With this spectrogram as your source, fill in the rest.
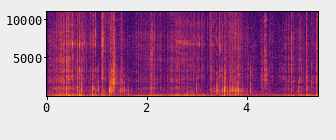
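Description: A utility knife blade carves a solid, hand-sized, dry pink bar of soap held in the hand, and the shavings crumble onto a cloth surface. Dense, dry scraping and crunching fill the clip, with quick crisp snaps and bright crackles over a soft low rumble.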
